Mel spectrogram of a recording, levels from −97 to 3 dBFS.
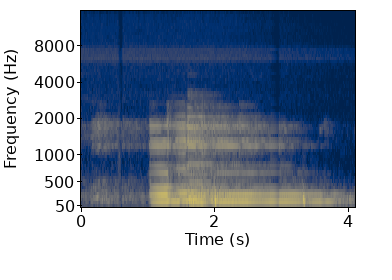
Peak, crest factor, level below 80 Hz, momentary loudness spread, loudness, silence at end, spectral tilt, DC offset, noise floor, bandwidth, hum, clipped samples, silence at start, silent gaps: -10 dBFS; 18 dB; -58 dBFS; 14 LU; -26 LUFS; 0.05 s; -10 dB/octave; under 0.1%; -56 dBFS; 7.4 kHz; none; under 0.1%; 0.2 s; none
